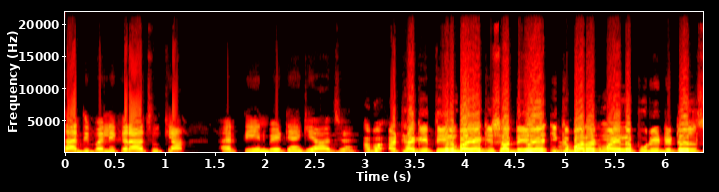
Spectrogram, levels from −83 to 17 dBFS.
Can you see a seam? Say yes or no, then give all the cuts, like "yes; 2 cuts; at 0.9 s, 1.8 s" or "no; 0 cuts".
no; 0 cuts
